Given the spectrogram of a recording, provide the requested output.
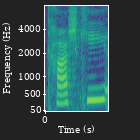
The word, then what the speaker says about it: Qashqai: It's the Nissan Qashqai. Am I even saying it right? – That's something like that, yeah.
